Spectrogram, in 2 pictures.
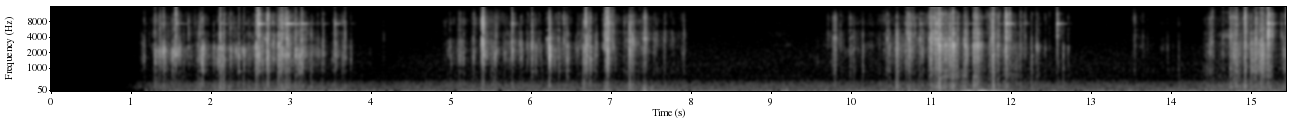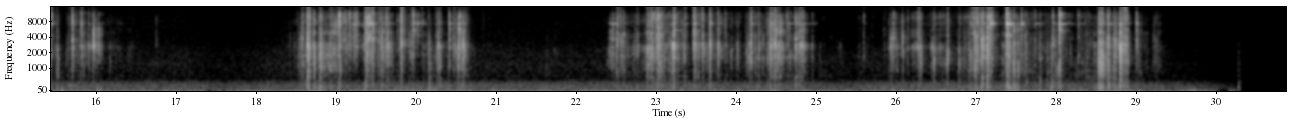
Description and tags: Car keys being fiddled with.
